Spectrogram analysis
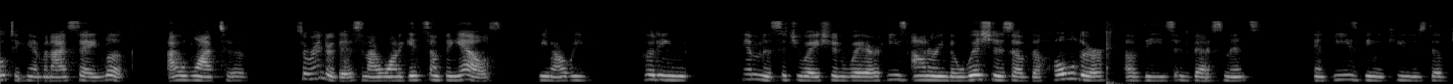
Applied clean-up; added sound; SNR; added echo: neural mask model DeepFilterNet 3.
